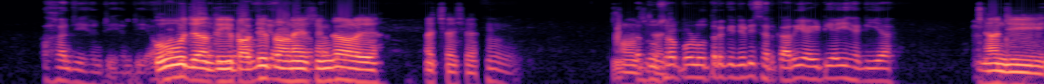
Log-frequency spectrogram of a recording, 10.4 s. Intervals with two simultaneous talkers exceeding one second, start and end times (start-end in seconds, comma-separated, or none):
1.6-3.7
